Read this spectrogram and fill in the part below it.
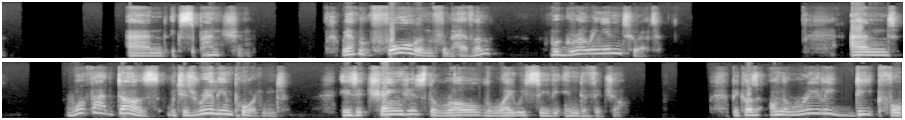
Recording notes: presentation for an online conference held May 2020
